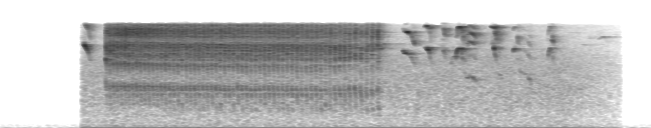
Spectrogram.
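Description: Birdsong: a dense buzzy trill for about three seconds, then a run of separate quick, falling chirps that fade out. It starts and stops abruptly.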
